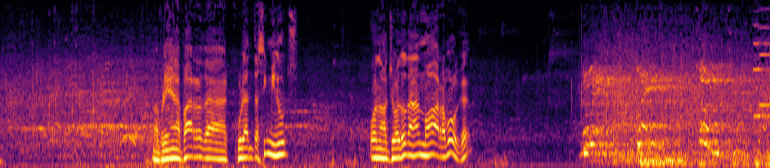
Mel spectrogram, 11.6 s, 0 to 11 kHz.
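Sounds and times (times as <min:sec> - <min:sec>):
large crowd cheering and applauding at a basketball game: 0:00.0 - 0:02.6, 0:08.6 - 0:11.5
speech: 0:02.3 - 0:04.6, 0:05.6 - 0:07.2.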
